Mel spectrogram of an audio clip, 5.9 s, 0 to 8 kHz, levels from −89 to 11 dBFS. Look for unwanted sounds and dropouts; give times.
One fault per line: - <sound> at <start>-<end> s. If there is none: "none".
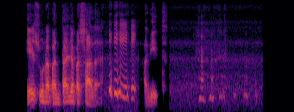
- laugh at 2.1-2.8 s
- laugh at 3.9-5.2 s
